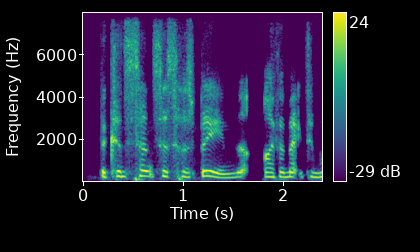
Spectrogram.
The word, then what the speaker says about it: ivermectin: Ivermectin, yeah.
